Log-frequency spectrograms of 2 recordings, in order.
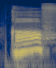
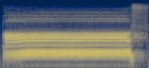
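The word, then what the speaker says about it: ق: কফ উচ্চারণের ক্ষেত্রে একটু মোটা করে উচ্চারণ করতে হবে। আপনারা আমার সাথে আবার বলুন কফ। আরেকবার চেষ্টা করুন। কফ। কফ উচ্চারণের ক্ষেত্রে অবশ্যই তিন আলিফ টেনে পড়তে হবে।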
